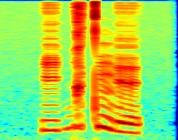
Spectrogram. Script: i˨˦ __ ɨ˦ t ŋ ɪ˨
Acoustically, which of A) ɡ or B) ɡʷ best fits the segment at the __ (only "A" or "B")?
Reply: A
